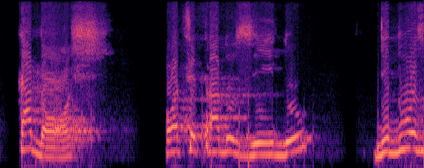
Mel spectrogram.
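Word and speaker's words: קדוש: se dá para ler aí c cados vamos pronunciar kados kados pode ser traduzido de duas maneiras separado ou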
